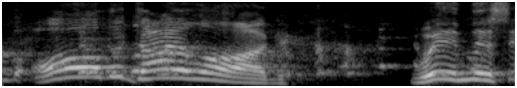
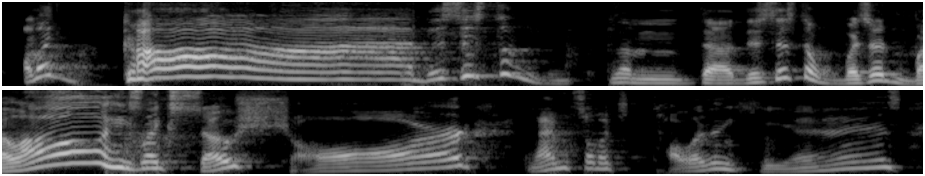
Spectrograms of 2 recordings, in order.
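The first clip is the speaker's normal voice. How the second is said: put-on Valley Girl accent. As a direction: stretch key words like a Valley Girl. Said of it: "have a Valley Girl accent".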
